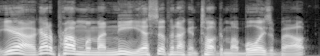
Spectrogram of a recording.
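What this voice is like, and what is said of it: Put-on Southern accent. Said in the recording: “I'm characterizing everyone who's ignorant as with a Southern accent ... those are the kinds of accents that I do”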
